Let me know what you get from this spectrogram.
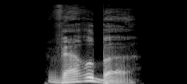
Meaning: inflection of werben: 1. first-person singular present 2. first/third-person singular subjunctive I
- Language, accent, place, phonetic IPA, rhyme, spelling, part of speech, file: German, Germany, Berlin, [ˈvɛʁbə], -ɛʁbə, werbe, verb, De-werbe.ogg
